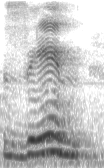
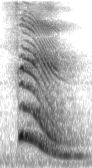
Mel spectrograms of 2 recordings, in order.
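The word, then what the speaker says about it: zehn: Sin Sin now again the t is very very specific and important in this context it is very essential that you do emphasize on the tiny T so it becomes and not Zan Zan will be wrong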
